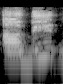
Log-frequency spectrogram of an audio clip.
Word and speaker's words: habite: Elle habite dans une maison en briques. Elle habitait en maison et briques. Okay, no, we don't pronounce the H, right? It's silent.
